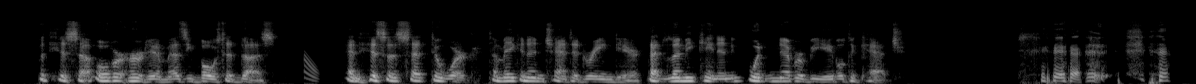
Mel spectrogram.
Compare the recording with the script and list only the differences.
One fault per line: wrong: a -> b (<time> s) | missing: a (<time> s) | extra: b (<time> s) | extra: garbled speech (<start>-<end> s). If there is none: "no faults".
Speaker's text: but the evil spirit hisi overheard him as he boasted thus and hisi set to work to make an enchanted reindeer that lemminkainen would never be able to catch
missing: the evil spirit (0.5 s)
